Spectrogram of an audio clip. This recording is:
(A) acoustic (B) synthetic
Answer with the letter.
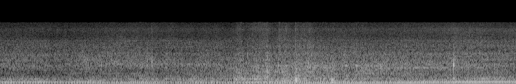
B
